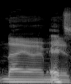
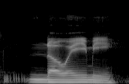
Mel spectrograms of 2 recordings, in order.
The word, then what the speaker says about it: Noemi: yeah, no, it's not Naomi. It's spelt weird. It's like Noemi. I'm not even lying, bro. Yeah. It's like it's Noemi. I'm sure of it.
